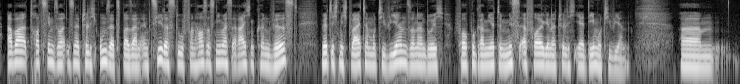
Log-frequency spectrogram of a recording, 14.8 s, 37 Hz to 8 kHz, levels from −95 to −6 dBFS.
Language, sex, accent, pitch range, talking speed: German, male, German, 120-140 Hz, 125 wpm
